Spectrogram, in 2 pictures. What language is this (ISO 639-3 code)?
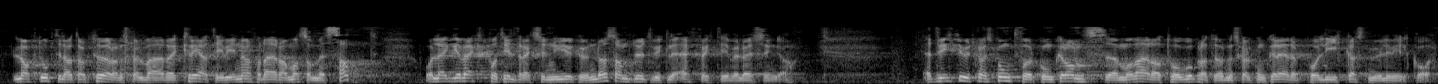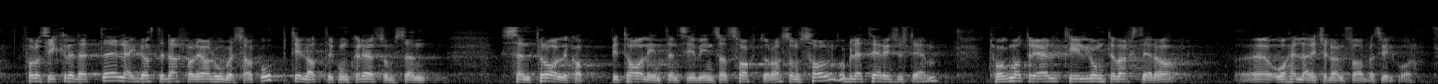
nno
